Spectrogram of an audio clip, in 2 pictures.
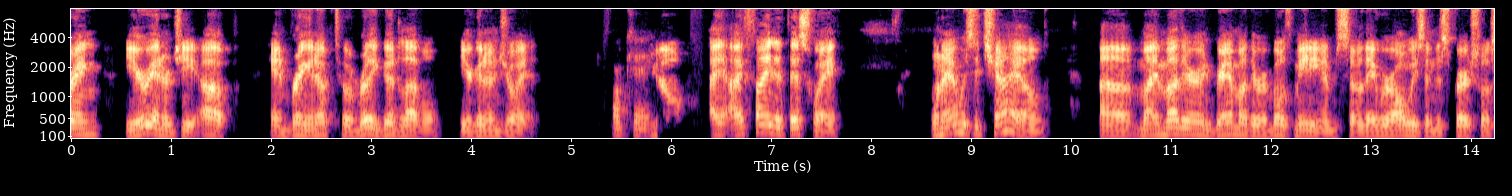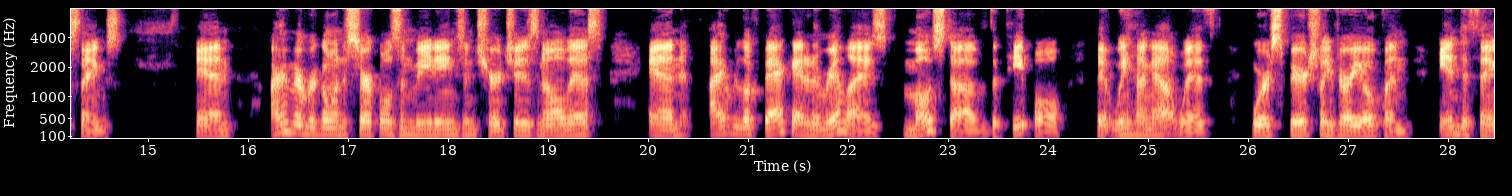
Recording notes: Spiritual Development Class held online via zoom.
